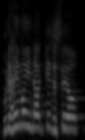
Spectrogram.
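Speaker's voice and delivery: put-on high, loud child's prayer; shouted prayer. Children pray loudly for their sick family, high and shouted. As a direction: cry out each plea for healing at the top of the voice. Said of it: "외치고 기도하는데".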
